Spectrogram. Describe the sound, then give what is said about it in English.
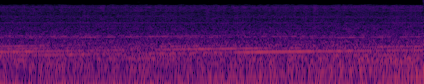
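A Ford Bronco engine runs in high gear, giving a constant, loud, even drone with a steady whirring hum and no changes in pitch or rhythm. “That's the Ford Bronco in high gear.”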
